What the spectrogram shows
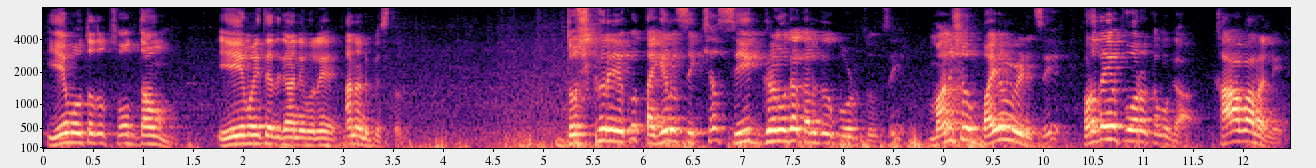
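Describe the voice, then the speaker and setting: A male pastor with a high voice teaches a Bible study sermon. He tells homely stories and throws out rhetorical questions, often asking the same one twice. Faint background noise sits under the recording. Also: darkish tone. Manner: rhetorical, repeats his questions; colloquial storytelling examples.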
